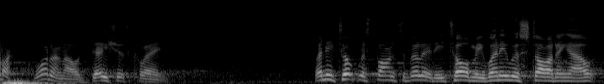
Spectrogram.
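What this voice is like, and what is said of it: Usual voice. Nothing is said of it.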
